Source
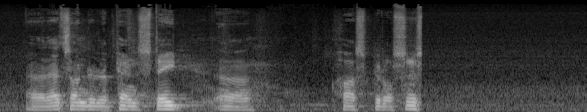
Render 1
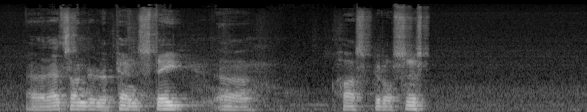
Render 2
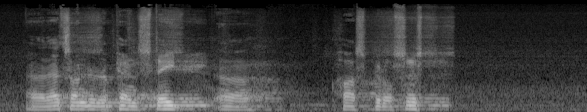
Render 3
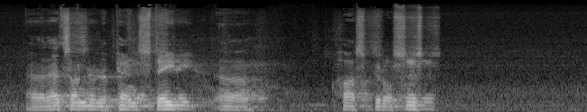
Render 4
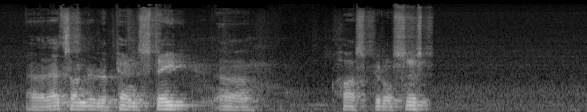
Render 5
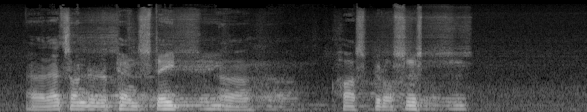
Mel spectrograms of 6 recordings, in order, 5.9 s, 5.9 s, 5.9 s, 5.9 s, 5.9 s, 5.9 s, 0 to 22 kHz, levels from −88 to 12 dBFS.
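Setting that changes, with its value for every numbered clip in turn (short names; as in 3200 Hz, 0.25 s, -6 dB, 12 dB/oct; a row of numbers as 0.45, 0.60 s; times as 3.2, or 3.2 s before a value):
non-linear reverb, gate: 90, 350, 200, 130, 520 ms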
